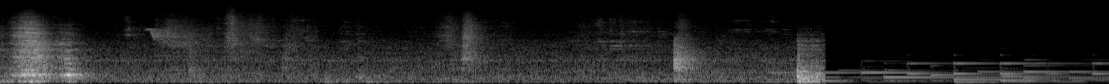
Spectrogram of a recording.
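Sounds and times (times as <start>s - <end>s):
ornaments knocking on wooden shelf: 8.0s - 8.3s.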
